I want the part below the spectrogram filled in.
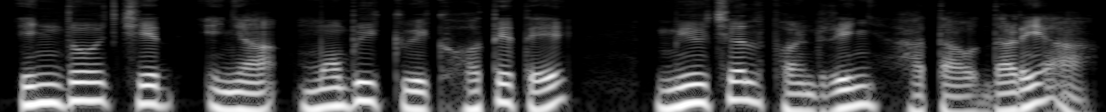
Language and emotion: Santali, neutral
